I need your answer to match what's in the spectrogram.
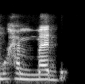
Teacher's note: ketika kita wakaf kan jadi bunyinya Muhammad gitu Nun sukunnya sudah hilang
